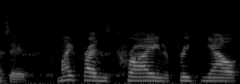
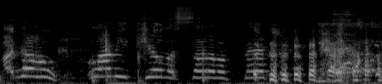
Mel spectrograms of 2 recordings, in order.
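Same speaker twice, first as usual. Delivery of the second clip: high, louder, drawn-out mock shout; retold furious yell, slow and pitched up; frenzied protest; 9 semitones higher, 5 dB louder, slower than usual. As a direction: act out straining to get back into the fight. Acts out frenzied refusal to stop.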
